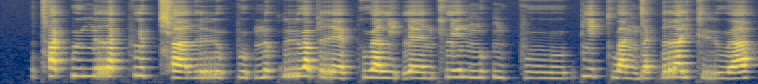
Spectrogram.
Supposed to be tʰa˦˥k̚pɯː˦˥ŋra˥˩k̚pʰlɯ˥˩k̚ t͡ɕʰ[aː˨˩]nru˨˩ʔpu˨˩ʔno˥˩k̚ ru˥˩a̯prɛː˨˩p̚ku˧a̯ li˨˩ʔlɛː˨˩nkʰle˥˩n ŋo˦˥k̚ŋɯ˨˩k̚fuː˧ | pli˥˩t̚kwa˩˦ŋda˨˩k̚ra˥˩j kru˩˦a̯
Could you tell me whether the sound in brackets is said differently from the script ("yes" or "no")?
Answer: yes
